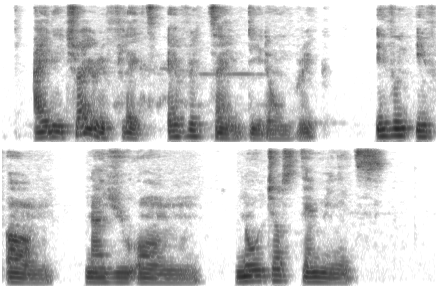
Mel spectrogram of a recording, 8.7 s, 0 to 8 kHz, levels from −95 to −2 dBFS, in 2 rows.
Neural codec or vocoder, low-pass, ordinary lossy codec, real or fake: none; 7.2 kHz; none; real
